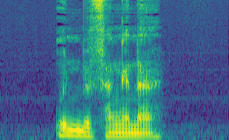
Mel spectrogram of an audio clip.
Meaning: 1. comparative degree of unbefangen 2. inflection of unbefangen: strong/mixed nominative masculine singular 3. inflection of unbefangen: strong genitive/dative feminine singular
- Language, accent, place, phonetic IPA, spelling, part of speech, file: German, Germany, Berlin, [ˈʊnbəˌfaŋənɐ], unbefangener, adjective, De-unbefangener.ogg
